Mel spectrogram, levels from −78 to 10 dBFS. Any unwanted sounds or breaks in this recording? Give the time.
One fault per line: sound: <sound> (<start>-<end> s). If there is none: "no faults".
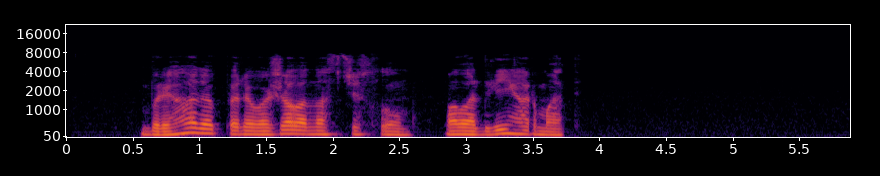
no faults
